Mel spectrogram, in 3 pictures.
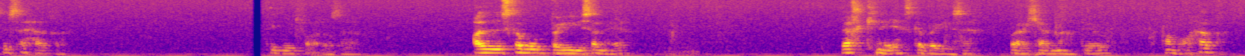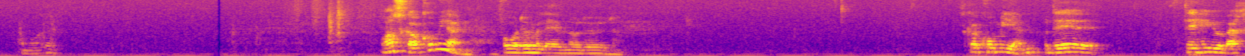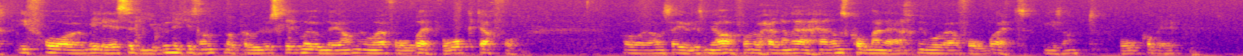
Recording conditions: poor sound quality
